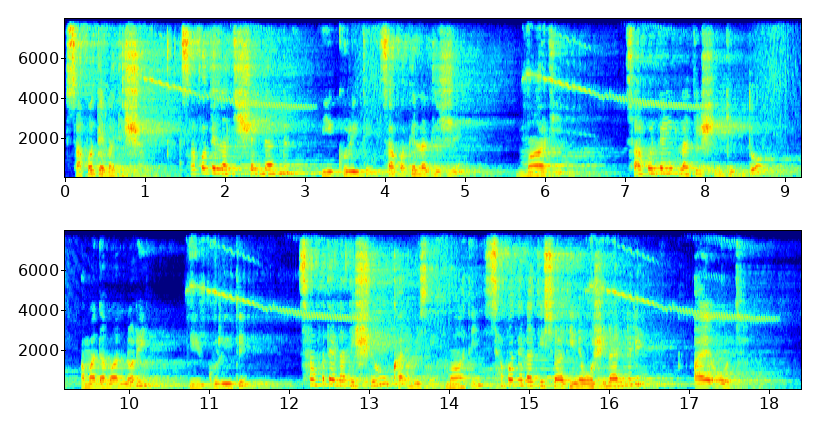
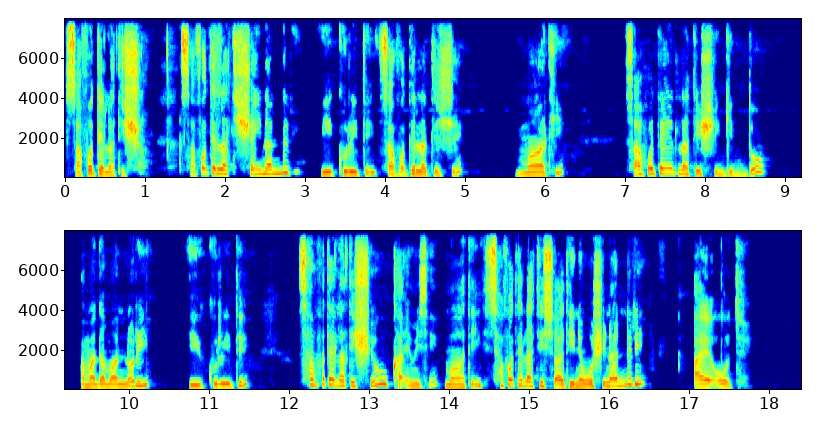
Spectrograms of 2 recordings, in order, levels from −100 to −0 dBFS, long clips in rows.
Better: second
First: background sound (Fireworks); 19 dB below the speech // room echo; dies away in 2 s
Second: none

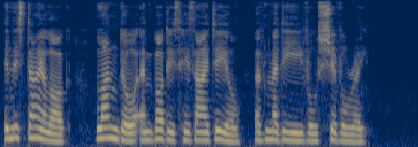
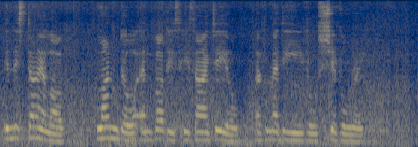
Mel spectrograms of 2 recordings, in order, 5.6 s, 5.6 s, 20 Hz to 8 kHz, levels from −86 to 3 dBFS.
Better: first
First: none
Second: background sound (Fire); 12 dB below the speech // room echo; dies away in 1.4 s

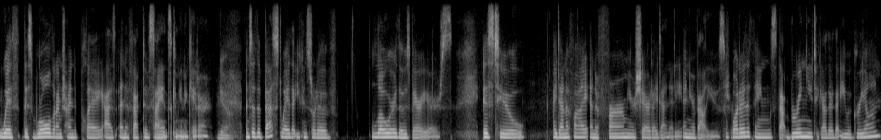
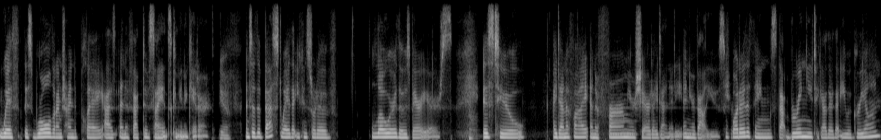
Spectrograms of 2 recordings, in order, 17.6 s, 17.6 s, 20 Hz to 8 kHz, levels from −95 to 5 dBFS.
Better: first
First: none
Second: noise reduction (neural mask model DeepFilterNet 3)

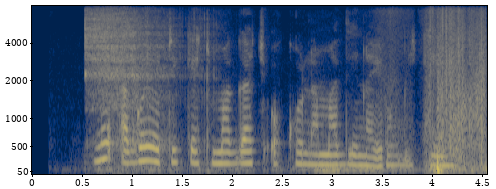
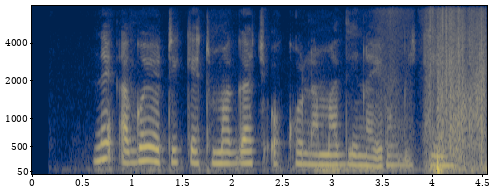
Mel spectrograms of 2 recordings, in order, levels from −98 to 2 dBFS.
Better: second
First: background sound (Hiss); 14 dB below the speech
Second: none

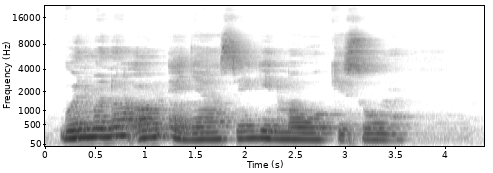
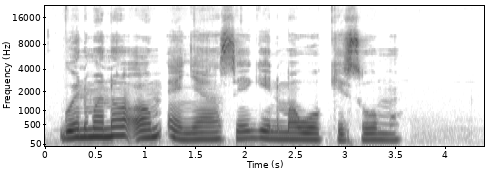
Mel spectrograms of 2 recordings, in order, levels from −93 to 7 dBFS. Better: second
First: room echo; dies away in 0.6 s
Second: none

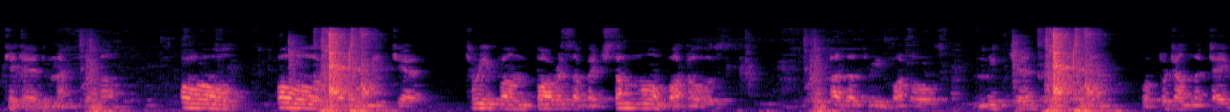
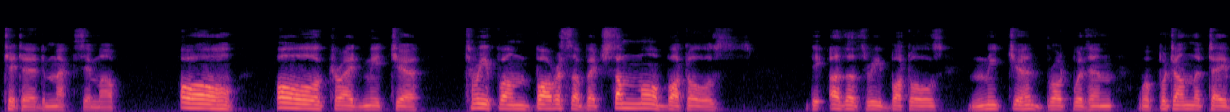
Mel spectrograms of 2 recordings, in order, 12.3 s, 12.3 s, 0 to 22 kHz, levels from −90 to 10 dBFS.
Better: second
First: noise reduction (classical method WPE with log-MMSE)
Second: none

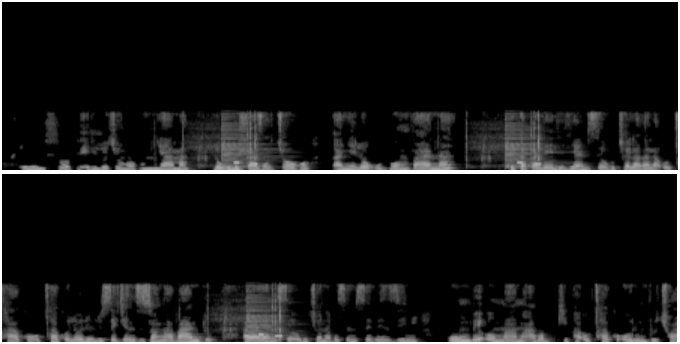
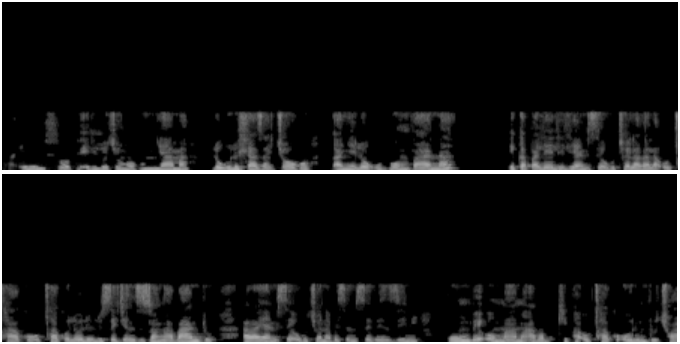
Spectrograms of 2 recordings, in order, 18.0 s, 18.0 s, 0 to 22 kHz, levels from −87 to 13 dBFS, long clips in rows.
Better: second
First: noise reduction (classical method log-MMSE)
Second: none

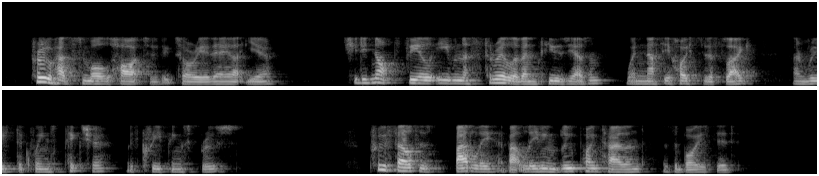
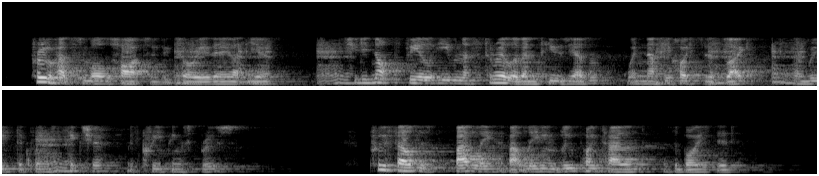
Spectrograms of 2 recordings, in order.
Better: first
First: none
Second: background sound (Fart); 13 dB below the speech // room echo; dies away in 1.2 s

